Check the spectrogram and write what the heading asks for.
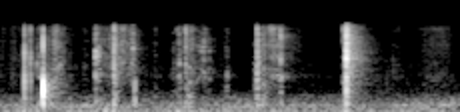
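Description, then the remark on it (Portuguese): A deck of cigano fortune-telling cards being shuffled, with a few crisp riffling snaps and soft papery flicks in between, quiet, with no one speaking. “Vamos embaralhar as cartas.”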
